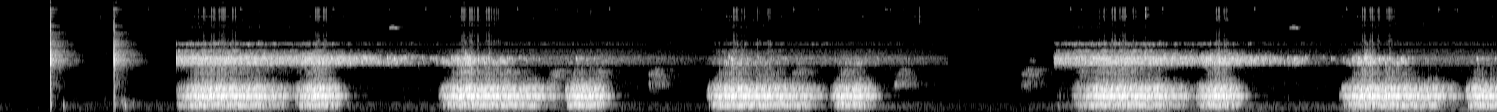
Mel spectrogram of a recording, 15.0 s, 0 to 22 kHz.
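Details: Normal breath sounds in a teaching demonstration, played for contrast before rhonchi: regular, smooth breath cycles about 20 a minute, with no rattling added sounds.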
